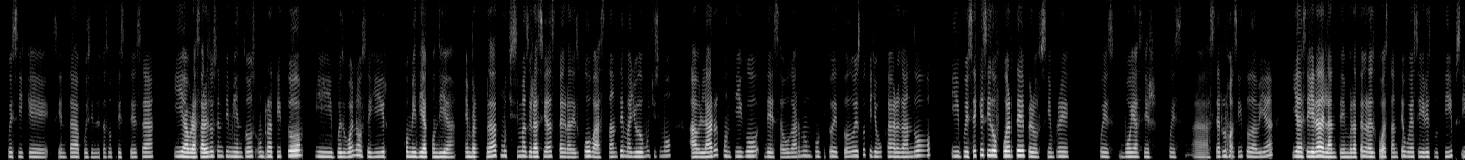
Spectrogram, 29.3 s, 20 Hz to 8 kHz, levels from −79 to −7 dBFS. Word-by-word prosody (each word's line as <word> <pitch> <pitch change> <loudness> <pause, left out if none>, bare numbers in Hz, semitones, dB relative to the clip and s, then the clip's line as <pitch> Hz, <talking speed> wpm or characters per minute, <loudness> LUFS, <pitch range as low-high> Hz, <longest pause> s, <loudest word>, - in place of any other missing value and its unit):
pues, 210 -2 -4
sí 205 -1 -9
que 195 -1 -7
sienta, 195 +1 -5
pues, 195 -1 -10
en 190 - -10
ese 195 0 -12
caso 200 +1 -12
tristeza 195 +2 -6 0.4
y 220 0 +1
abrazar 200 0 +7
esos 225 +2 +1
sentimientos 220 -1 -3
un 220 +1 -6
ratito 230 +3 +4 0.2
y, 215 -2 -2
pues, 205 +2 0
bueno, 240 +5 -1
seguir 210 0 -2 0.3
con 220 -1 0
mi 210 0 +4
día 205 0 +6
con 200 0 -3
día. 195 0 0 0.2
En 210 -1 0
verdad 210 +4 +1
muchísimas 230 -2 -4
gracias, 225 +1 +1
te 205 - -1
agradezco 200 +3 0
bastante. 205 +2 -3
Me 220 - -4
ayudó 210 0 +2
muchísimo 235 +2 -12 0.3
hablar 200 +6 +1
contigo, 230 0 -3
desahogarme 200 +2 -6
un 235 -1 -9
poquito 220 -1 -10
de 220 -1 -2
todo 215 +3 -5
esto 235 +4 -3
que 245 -2 -9
llevo 215 -1 -5
cargando 215 +5 -3 0.4
y, 230 0 -4
pues, 220 0 0
sé 240 - +2
que 275 - -1
he - - 0
sido 255 -1 +7
fuerte, 240 +1 +7
pero 215 -4 -1
siempre, 215 +2 -5 0.6
pues, 205 -2 -6
voy 205 -1 -2
a 205 - -1
ser, 200 0 -8 0.4
pues, 200 -2 -12 0.2
a 100 -1 -11
serlo 215 - -4
así 220 -1 -8
todavía 215 +3 -3 0.4
y 225 +1 +2
a 220 -1 +7
seguir 215 +1 +6
adelante. 200 -3 +6
En 195 - -1
verdad 195 0 +2
te - - -6
agradezco 205 -3 +1
bastante. 200 +2 -2
Voy 215 -1 -1
a - - -2
seguir 210 0 -3
estos 205 -1 -5
tips 220 +3 -7
y 220 - -10
210 Hz, 160 wpm, -23 LUFS, 200-225 Hz, 0.6 s, abrazar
